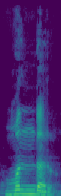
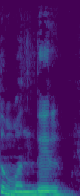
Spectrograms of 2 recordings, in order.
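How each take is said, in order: First: मंदिर said as "mandar", loudly; wrong pronunciation of मंदिर. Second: मंदिर with short i, "man-dir"; the corrected "mandir"; correct pronunciation of मंदिर. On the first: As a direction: drop the i from मंदिर: "man-dar". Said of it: "गलत होता है". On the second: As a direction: sound the i in मंदिर. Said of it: "हम क्या बोलते हैं शुद्ध शब्द". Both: Shown as a demonstration.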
